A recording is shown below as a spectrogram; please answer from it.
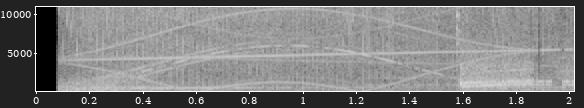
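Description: Electronic intro sting: several tones sweep up and down in pitch in arcs over a steady high tone, ending in a brighter glitchy burst near the end.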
